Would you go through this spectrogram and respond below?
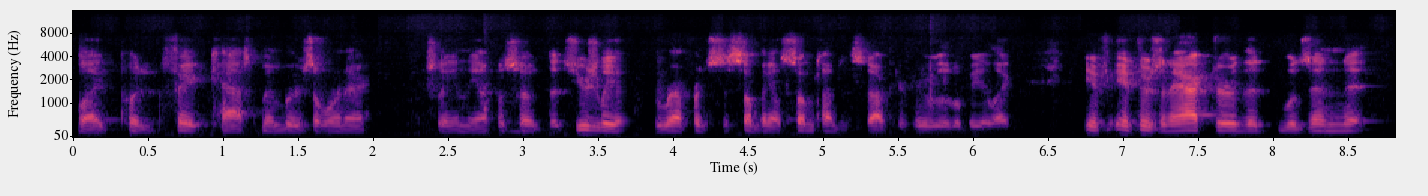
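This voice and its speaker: A man's voice: low voice, level tone, quick pace. A man in a casual review chat as a podcast reviewer, speaking in a sardonic manner. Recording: slightly dull, lo-fi audio.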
